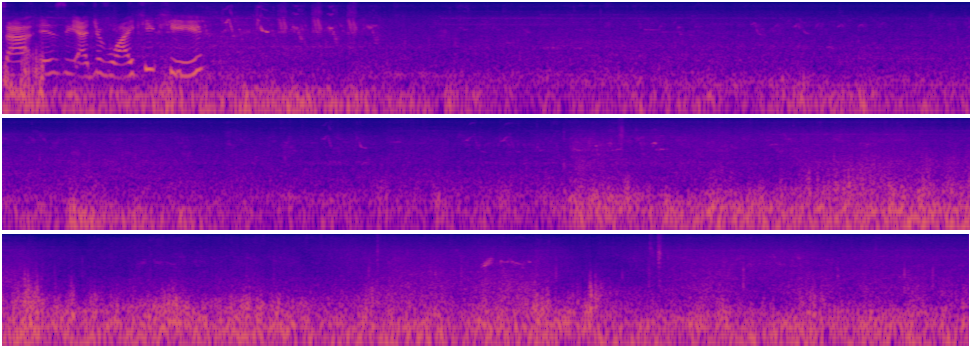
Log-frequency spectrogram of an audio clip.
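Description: Wind blows steadily outdoors, gusting louder at times.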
